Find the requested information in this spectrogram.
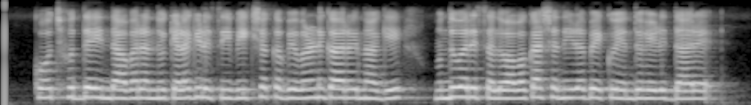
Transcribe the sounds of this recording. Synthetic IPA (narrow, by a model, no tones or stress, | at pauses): ko̞ːt͡ʃɦud̪ːejind̪ɐːʋɐɾɐnːukɛɭɐɡiɭisiʋiːkʂɐkɐʋiʋɐɾɐɳiɡaːɾɐnaːɡimund̪uʋɐɾisɐluɐʋɐkaːʃɐniːɽɐbe̞ːkue̞nd̪uɦe̞ːɭid̪ːaːɾe̞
